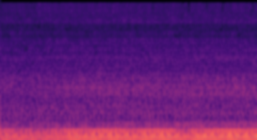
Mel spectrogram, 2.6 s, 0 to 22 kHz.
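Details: 2007 Suzuki GSX-R 600 after electrical, water pump seal and freeze plug repairs, barely started on a weak battery: deep, even idle pulse with a constant beat and no knock, miss or rattle. Runs smoothly.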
